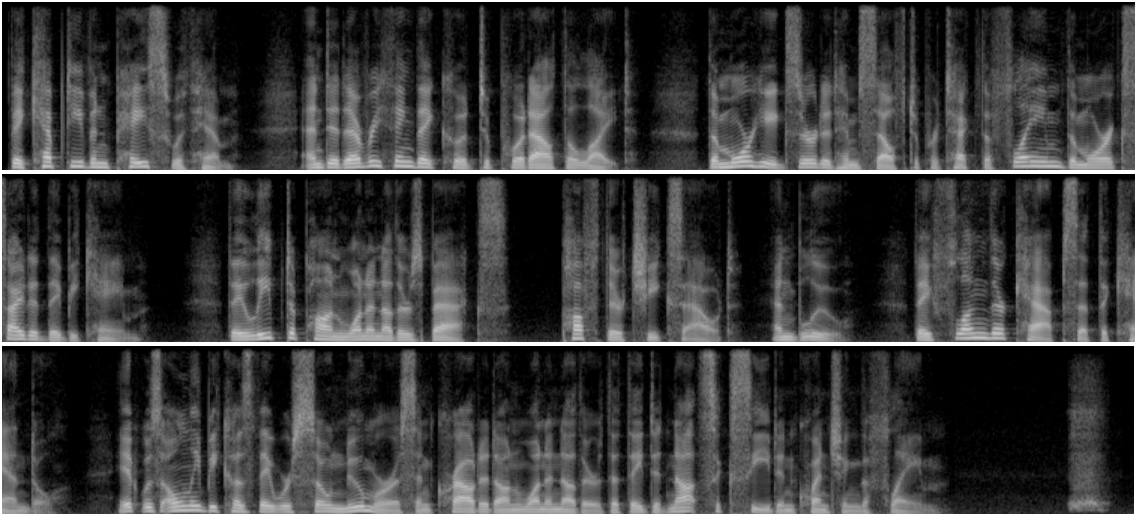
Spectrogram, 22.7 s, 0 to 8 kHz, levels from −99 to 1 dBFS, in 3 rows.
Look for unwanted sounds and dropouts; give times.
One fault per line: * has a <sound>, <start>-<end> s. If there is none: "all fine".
* has a sniff, 22.2-22.5 s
